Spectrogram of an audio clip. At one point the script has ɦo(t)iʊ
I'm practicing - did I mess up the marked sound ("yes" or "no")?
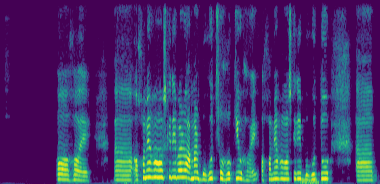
yes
